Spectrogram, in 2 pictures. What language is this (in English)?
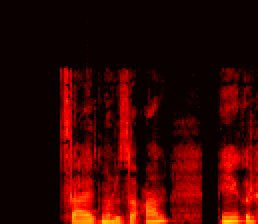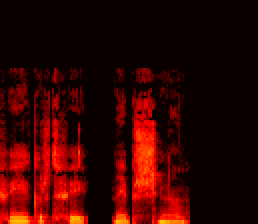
Abkhazian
